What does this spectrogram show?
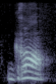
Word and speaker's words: grand: Faites attention à la prononciation parce que quand nous avons une consonne qui finit en mot en français, on ne prononce pas cette consonne. Alors, on va dire grand.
